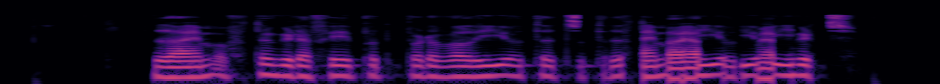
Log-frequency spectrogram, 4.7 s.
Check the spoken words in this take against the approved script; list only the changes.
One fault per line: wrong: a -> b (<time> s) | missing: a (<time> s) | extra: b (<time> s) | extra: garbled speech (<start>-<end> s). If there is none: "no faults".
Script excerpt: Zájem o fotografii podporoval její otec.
extra: garbled speech (2.9-4.2 s)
